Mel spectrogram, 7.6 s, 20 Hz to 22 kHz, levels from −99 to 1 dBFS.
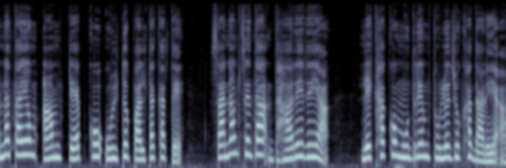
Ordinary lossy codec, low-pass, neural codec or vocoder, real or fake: Opus, 64 kbps; 19.8 kHz; none; real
